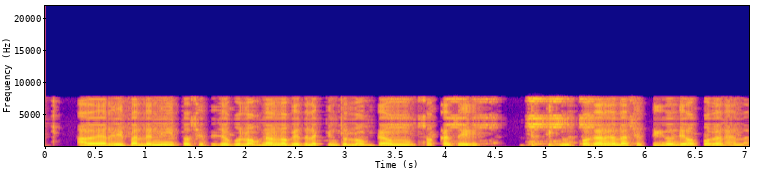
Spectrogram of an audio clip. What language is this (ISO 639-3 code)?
ori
